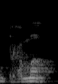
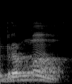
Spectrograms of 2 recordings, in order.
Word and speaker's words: ब्रह्म: कुछ लोग ना उच्चारण ऐसे ही करते, ब्रह्म को भ्रम, ब्रह्म भूयाय कल्पते, भ्रम भूयाय कल्पते, ब्रह्म नहीं ब्रह्म।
